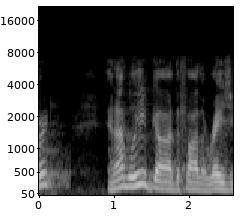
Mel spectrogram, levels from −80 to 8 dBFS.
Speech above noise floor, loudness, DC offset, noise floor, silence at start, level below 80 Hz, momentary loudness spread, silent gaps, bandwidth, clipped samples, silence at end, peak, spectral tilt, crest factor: 37 dB; -21 LUFS; under 0.1%; -57 dBFS; 0 s; -60 dBFS; 9 LU; none; 7.6 kHz; under 0.1%; 0 s; -8 dBFS; -8 dB/octave; 14 dB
